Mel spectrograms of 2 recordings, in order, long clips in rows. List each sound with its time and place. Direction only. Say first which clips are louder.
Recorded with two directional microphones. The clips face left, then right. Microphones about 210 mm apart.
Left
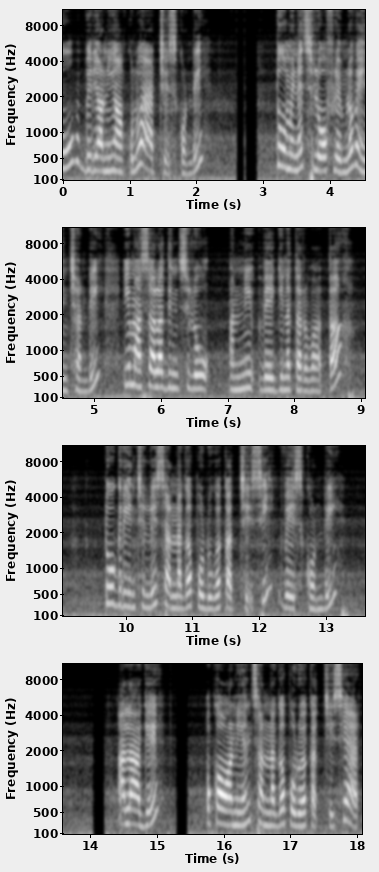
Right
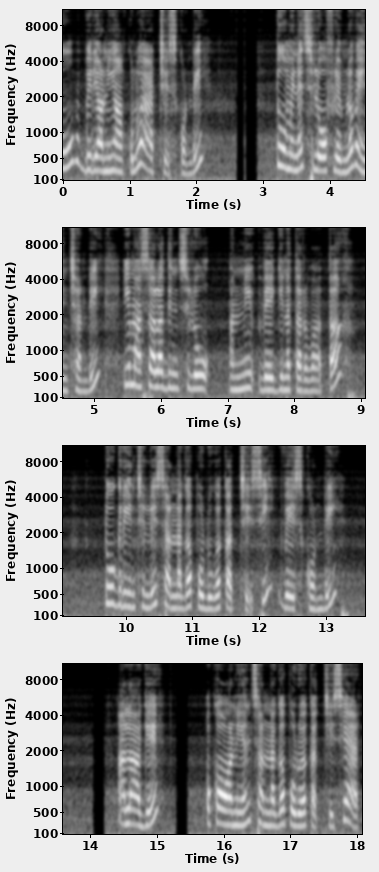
0.0 s a woman's voice: right 3 dB; 20° right (ahead or behind)
3.2 s a woman's voice: right 3 dB; 20° right (ahead or behind)
14.4 s a woman's voice: right 3 dB; 30° right (ahead or behind)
